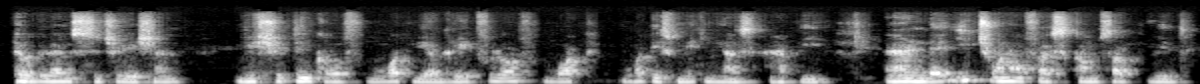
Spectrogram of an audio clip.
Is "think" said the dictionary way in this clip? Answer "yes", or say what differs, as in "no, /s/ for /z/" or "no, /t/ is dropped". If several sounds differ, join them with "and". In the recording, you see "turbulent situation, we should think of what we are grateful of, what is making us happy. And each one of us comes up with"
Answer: no, /t/ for /θ/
